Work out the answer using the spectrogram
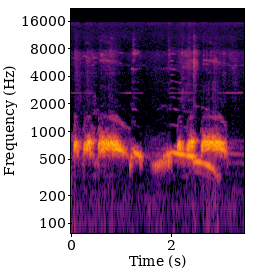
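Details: Bangkok-type zebra dove, song used as a lure for other doves: a continuous run of soft, mellow coos, some held and wavering, others short, rising then falling slightly across the phrase.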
